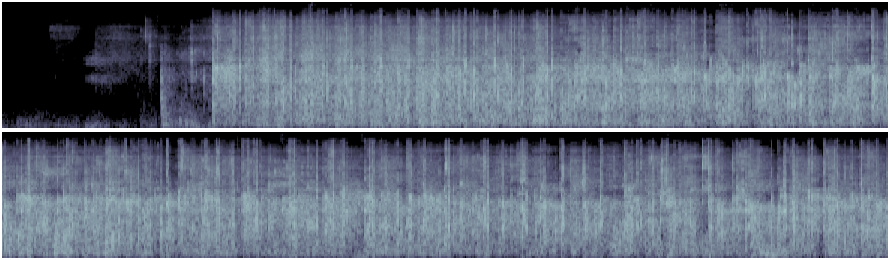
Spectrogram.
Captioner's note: audience applause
